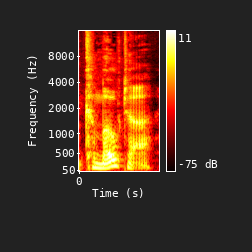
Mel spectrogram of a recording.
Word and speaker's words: Kimota: km o da a which for the way that we pronounce it well that makes sense sorry k a m o d a yeah uh it makes total sense but we are actually saying kamota uh k i m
